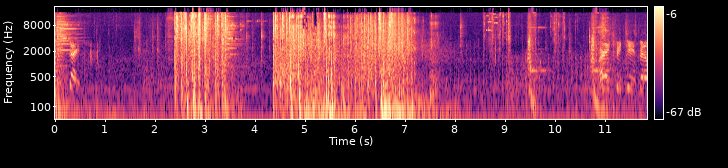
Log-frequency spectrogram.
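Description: Gunfire rattles through a video game firefight in several loud, dense bursts with metallic clangs, separated by quieter gaps with scattered single shots.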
